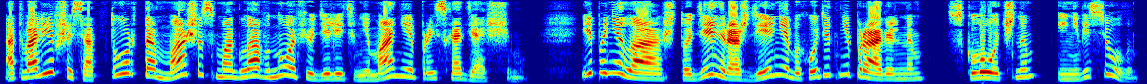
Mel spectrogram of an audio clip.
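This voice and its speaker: A woman narrating an audiobook in an expressive, storytelling manner. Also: fairly high pitch, unhurried, no room sound, clean studio sound.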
